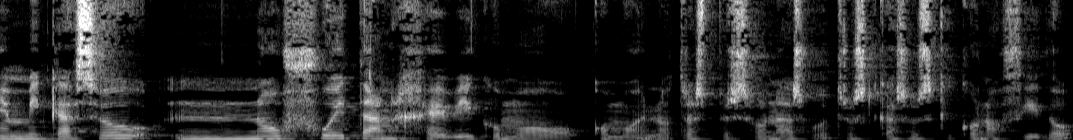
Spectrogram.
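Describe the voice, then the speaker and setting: A woman with an ordinary speaking voice talks at medium pitch and a moderate pace, with hardly any pauses. Her intonation stays fairly even while her loudness swings widely. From Spain, Barcelona. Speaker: interview guest sharing personal growth story. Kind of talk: casual interview conversation.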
